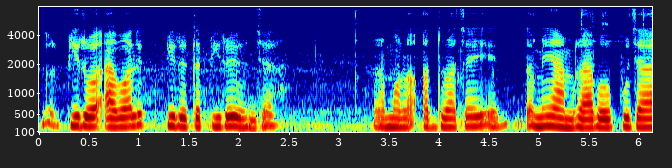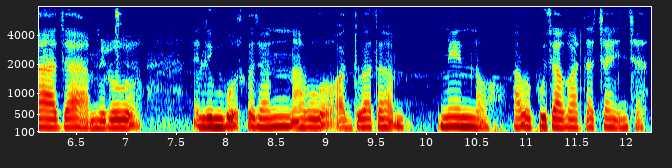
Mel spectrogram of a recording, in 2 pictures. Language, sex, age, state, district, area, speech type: Nepali, female, 30-45, West Bengal, Darjeeling, rural, spontaneous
